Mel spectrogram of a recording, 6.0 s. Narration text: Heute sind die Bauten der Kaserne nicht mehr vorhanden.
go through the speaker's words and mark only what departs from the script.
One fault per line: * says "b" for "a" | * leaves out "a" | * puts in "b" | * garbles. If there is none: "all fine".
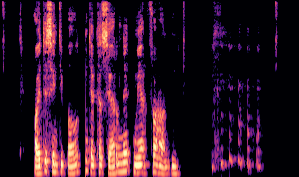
* leaves out "nicht"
